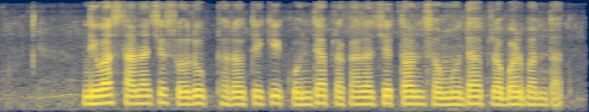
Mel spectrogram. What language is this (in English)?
Marathi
